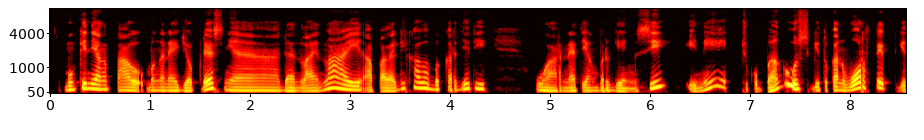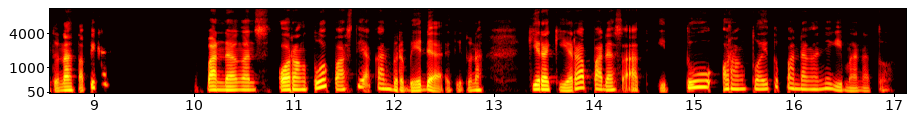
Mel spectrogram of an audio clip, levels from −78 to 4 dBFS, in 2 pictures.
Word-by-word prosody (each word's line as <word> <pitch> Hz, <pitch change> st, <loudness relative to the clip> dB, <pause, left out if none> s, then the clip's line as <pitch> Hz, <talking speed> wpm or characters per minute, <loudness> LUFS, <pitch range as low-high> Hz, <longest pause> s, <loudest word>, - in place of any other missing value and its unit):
mungkin 150 Hz, +8 st, +2 dB
yang 170 Hz, -2 st, +4 dB
tahu 125 Hz, 0 st, +1 dB
mengenai 120 Hz, -1 st, -2 dB
job 110 Hz, -2 st, -1 dB
desc-nya 120 Hz, -8 st, +1 dB
dan 115 Hz, 0 st, 0 dB
lain-lain, 150 Hz, -, +2 dB
apalagi 110 Hz, -, -1 dB
kalau 215 Hz, -2 st, +2 dB
bekerja 160 Hz, +2 st, -2 dB
di 185 Hz, -2 st, -1 dB, 0.5 s
warnet 115 Hz, -2 st, -2 dB
yang 115 Hz, 0 st, -3 dB
bergengsi 110 Hz, -, -1 dB, 0.2 s
ini 225 Hz, -, -2 dB
cukup -, -, -9 dB
bagus 185 Hz, -, +5 dB
gitu 130 Hz, 0 st, -3 dB
kan 135 Hz, -2 st, +2 dB
worth 190 Hz, -, +4 dB
it 210 Hz, -2 st, +2 dB
gitu, 110 Hz, -, -4 dB
nah 135 Hz, +1 st, +5 dB
tapi -, -, -3 dB
kan 370 Hz, -, -10 dB, 1.0 s
pandangan 145 Hz, 0 st, +4 dB
s 145 Hz, -, -10 dB
orang 155 Hz, +1 st, +6 dB
tua 250 Hz, +5 st, +4 dB
pasti 155 Hz, -, -2 dB
akan 190 Hz, -2 st, -3 dB
berbeda 110 Hz, -1 st, +1 dB
gitu. -, -, -10 dB
Nah, 135 Hz, -, -1 dB, 0.5 s
kira-kira 160 Hz, -, +4 dB
pada 165 Hz, -9 st, 0 dB
saat -, -, -4 dB, 0.2 s
itu 250 Hz, +1 st, 0 dB
orang 180 Hz, -1 st, -1 dB
tua 175 Hz, -1 st, -2 dB
itu -, -, -9 dB
pandangannya 175 Hz, -1 st, -3 dB
gimana 110 Hz, -4 st, -6 dB
tuh? 135 Hz, +2 st, -18 dB
145 Hz, 160 wpm, -22 LUFS, 120-185 Hz, 1.0 s, orang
